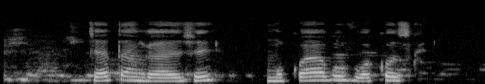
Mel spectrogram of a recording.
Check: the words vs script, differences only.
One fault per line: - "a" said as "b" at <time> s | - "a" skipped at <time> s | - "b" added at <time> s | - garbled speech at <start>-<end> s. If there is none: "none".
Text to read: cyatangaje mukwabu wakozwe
none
